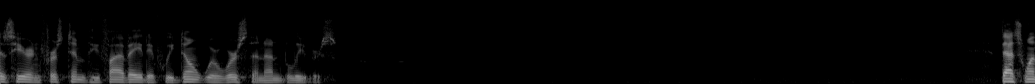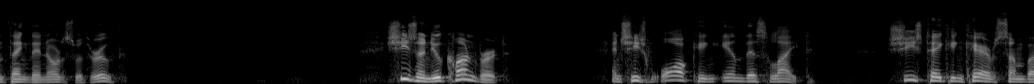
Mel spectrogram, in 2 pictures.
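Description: An older man speaks calmly through a microphone, pausing between phrases.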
